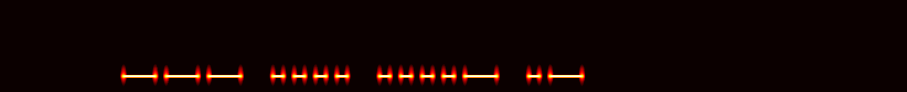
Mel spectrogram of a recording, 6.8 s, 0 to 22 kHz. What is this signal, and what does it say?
Morse code, heard as a keyed tone, about 15 wpm, 700 Hz. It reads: OH4A
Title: DXCC-100 Call Signs - 4 Characters - Repeated 3x - 15wpm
